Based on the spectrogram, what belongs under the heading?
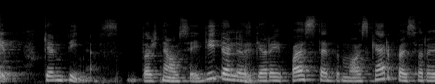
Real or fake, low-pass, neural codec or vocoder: real; 9.9 kHz; none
